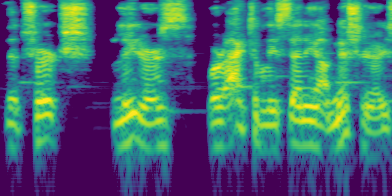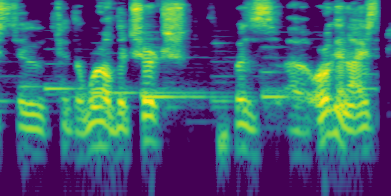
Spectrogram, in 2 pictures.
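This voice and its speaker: An older man who speaks in a measured, explanatory way as a retired professor recounting history. He steps through dates and events in order. Soft music sits faintly behind his voice. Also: medium pitch, rough recording. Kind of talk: explanatory interview.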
